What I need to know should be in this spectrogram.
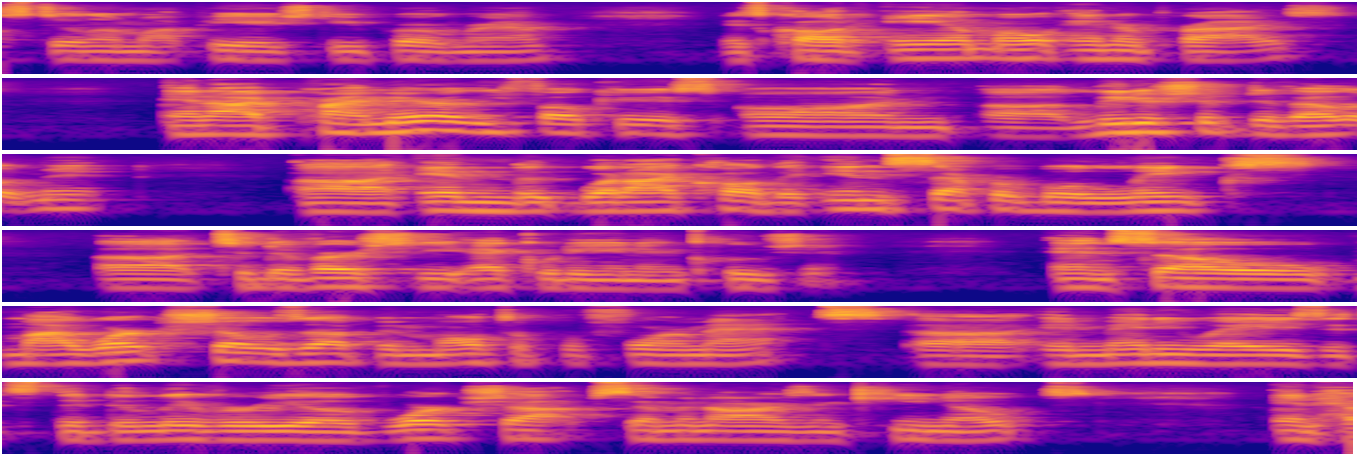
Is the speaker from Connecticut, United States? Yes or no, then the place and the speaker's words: no; Minneapolis, Minnesota, United States; am in Minneapolis, Minnesota, where I was born, raised, and continue to live today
